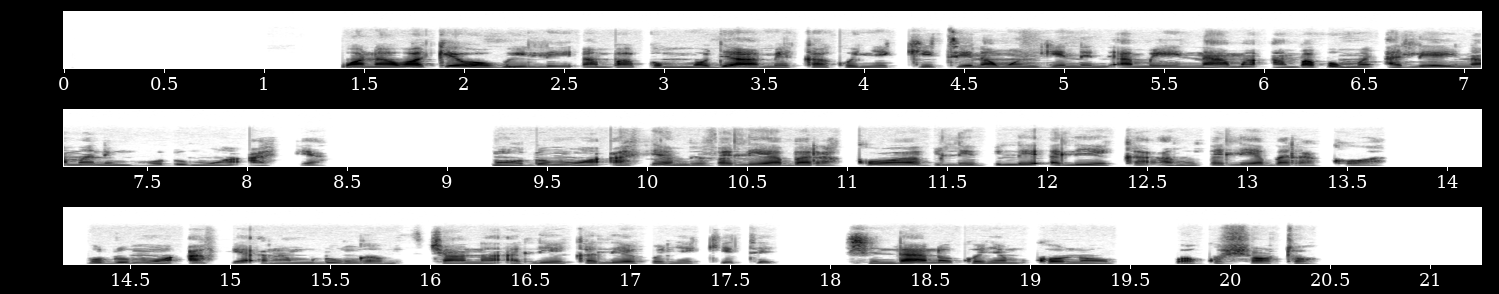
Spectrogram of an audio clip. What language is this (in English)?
Swahili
